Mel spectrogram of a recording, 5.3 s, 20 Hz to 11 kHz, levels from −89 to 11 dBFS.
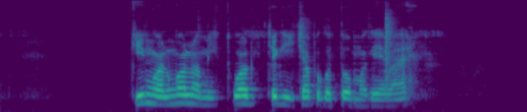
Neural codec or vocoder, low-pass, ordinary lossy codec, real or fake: none; none; none; real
